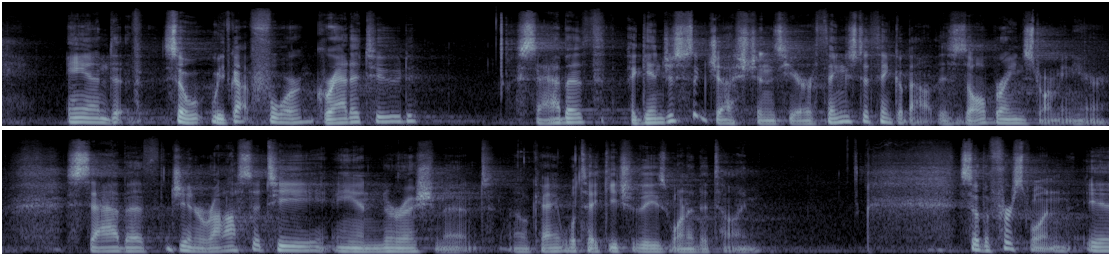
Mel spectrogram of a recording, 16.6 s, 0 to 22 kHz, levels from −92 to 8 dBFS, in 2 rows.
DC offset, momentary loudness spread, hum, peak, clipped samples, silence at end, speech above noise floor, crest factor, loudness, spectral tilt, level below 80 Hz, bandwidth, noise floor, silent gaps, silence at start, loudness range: under 0.1%; 16 LU; none; -10 dBFS; under 0.1%; 0 s; 31 dB; 24 dB; -32 LUFS; -3.5 dB/octave; -70 dBFS; 17.5 kHz; -63 dBFS; none; 0 s; 5 LU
